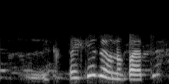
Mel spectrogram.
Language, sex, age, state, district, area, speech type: Kashmiri, female, 18-30, Jammu and Kashmir, Budgam, rural, conversation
